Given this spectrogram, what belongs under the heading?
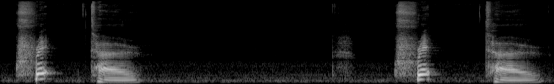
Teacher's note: instead of making a /p/ sound I do a glottal stop and then gently press my lips together before moving on to the next syllable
